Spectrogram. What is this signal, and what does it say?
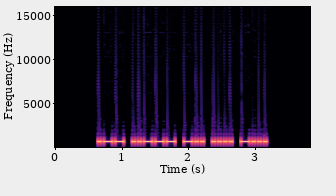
Morse code, heard as a keyed tone, about 28 wpm, 700 Hz. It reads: W2DHB
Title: USA Call Signs - 5 Characters - Repeated 3x - 28wpm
